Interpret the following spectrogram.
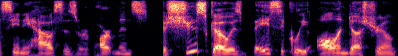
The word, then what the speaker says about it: Kosciusko: Today we're taking a look at a neighborhood that's hard to pronounce. It's Kash Kashusco. Kashusco.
